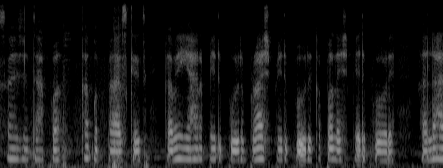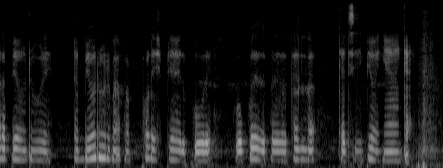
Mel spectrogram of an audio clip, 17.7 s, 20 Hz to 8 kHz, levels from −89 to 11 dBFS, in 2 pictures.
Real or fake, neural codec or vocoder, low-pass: real; none; 7.2 kHz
